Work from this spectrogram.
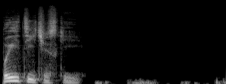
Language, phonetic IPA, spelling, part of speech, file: Russian, [pəɪˈtʲit͡ɕɪskʲɪj], поэтический, adjective, Ru-поэтический.ogg
- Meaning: poetic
